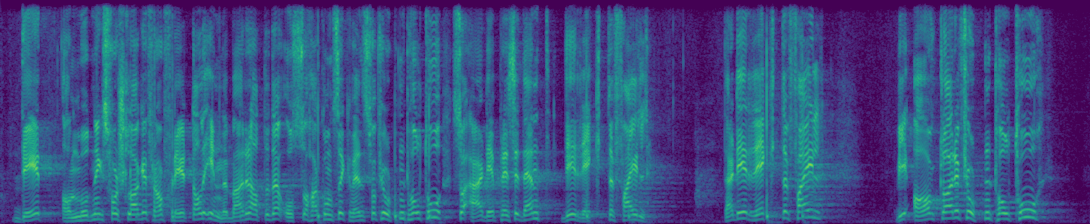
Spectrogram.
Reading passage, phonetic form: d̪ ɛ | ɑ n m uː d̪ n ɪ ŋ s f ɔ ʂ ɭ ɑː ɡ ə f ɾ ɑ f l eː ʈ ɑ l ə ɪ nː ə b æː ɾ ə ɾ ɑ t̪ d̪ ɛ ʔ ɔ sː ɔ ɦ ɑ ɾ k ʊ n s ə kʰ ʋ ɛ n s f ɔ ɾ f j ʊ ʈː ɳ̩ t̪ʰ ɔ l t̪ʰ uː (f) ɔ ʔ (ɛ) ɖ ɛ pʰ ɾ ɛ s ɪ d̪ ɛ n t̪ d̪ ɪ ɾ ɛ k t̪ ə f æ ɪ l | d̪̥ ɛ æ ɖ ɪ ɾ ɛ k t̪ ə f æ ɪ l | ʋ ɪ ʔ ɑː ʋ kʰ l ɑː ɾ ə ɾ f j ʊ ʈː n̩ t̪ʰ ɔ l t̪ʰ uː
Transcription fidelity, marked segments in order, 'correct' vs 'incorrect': incorrect: s, incorrect: æ

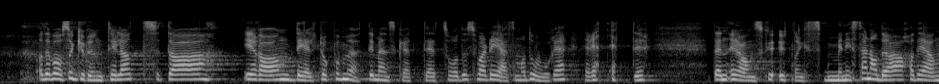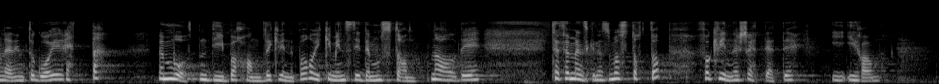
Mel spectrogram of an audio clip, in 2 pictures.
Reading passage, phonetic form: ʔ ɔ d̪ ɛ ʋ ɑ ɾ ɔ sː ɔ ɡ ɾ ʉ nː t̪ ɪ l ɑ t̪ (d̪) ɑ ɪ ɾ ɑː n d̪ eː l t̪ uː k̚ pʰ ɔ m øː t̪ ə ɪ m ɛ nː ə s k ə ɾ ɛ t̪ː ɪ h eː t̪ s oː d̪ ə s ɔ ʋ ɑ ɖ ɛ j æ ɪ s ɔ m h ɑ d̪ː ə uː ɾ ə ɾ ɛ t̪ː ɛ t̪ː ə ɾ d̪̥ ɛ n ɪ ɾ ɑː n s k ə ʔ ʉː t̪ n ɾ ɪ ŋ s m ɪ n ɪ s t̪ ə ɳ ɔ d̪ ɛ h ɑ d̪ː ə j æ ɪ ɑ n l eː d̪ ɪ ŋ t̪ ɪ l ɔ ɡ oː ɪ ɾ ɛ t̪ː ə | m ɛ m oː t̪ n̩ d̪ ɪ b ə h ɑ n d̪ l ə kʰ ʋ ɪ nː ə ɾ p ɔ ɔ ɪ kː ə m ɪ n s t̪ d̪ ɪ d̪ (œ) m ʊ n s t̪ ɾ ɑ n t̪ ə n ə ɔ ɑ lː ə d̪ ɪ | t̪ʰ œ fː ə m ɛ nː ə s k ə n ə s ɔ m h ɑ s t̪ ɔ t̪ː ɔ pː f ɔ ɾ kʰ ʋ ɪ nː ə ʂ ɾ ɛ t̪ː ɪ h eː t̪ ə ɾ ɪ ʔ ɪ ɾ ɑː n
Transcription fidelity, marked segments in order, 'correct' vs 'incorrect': correct, incorrect: ɛ

